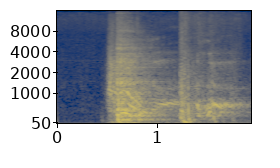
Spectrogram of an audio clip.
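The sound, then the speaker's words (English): Two sharp, heavy thwacks mark a karate chop striking a disciple in a fight, each with a short thud that decays quickly. “Meanwhile, Rudy karate chops a disciple.”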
